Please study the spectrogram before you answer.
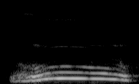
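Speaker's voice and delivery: long loud mooing; sustained cow moo. Acted. Cow sound imitated.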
